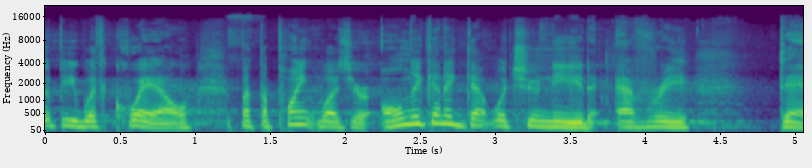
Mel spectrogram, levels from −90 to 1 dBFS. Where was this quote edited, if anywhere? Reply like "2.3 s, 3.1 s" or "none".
none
